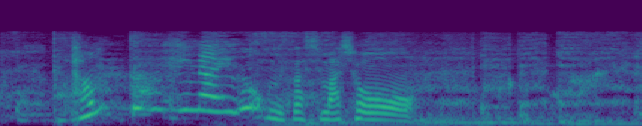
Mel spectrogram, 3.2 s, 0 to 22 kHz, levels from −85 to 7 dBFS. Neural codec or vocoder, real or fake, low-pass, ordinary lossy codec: codec, 16 kHz, 4 kbps, X-Codec, WavLM features, trained on Multilingual LibriSpeech; fake; none; none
